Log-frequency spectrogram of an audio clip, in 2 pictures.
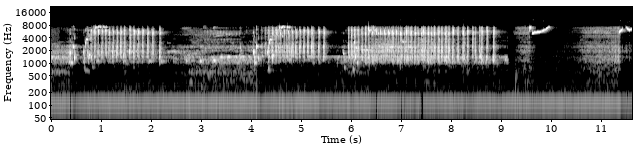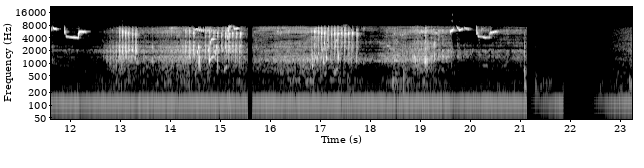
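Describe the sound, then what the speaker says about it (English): Songbird chatter calls and songs from cardinalids, blackbirds or finches: a series of dense, harsh, buzzy chatter bursts with rising whistled notes between them, close and clear against a quiet background, ending in silence. "often males will sing and females will do these chatter calls"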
